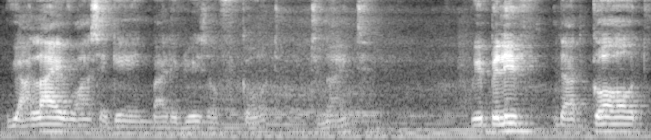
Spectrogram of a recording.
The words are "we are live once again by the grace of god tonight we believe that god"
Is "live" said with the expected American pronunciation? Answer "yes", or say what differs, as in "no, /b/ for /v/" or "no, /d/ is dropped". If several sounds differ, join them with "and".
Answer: yes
